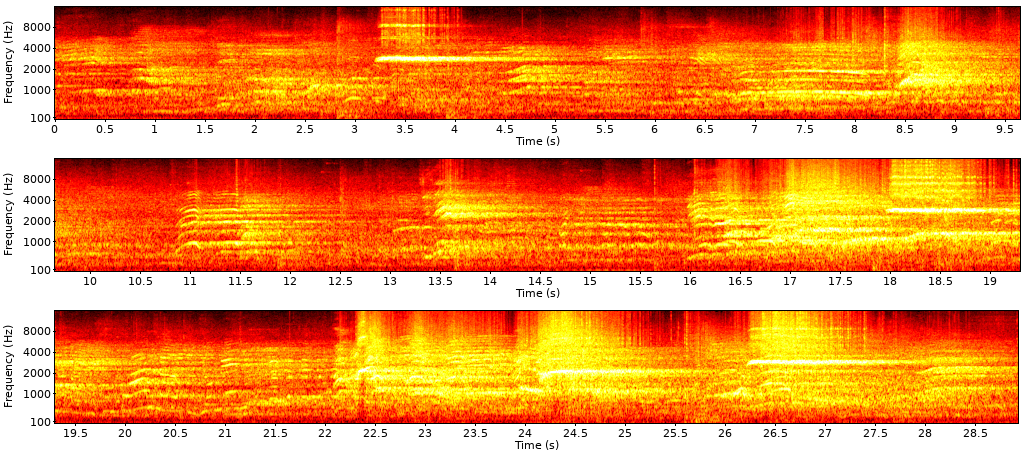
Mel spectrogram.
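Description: Young women shout and call out to one another in a large echoing hall.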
